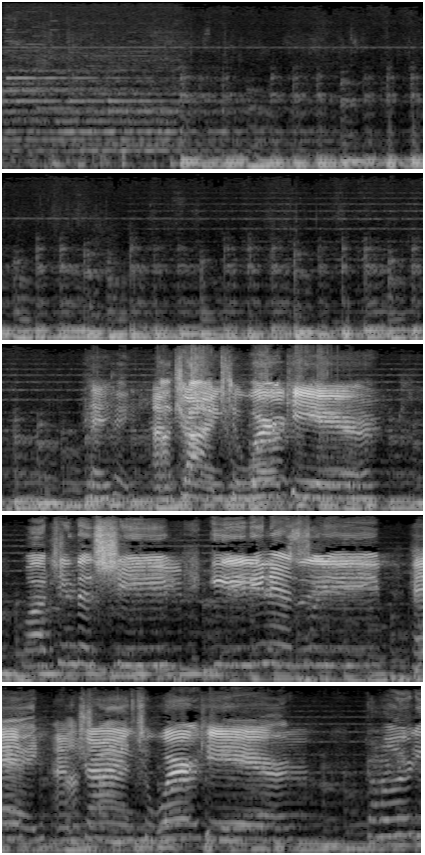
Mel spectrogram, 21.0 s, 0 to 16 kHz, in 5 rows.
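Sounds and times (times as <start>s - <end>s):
instrumental accompaniment with bass: 0.0s - 21.0s
children singing: 9.2s - 12.2s, 12.9s - 19.9s.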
